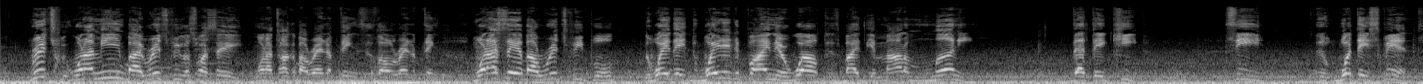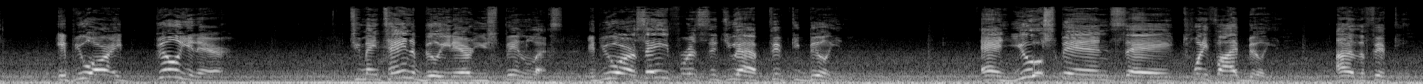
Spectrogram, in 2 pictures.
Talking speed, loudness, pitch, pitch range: 175 wpm, -18 LUFS, 90 Hz, 75-95 Hz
